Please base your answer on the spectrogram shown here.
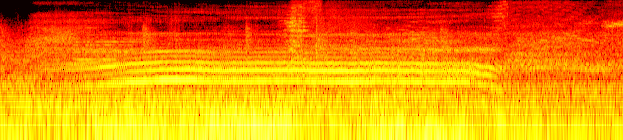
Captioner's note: yelling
